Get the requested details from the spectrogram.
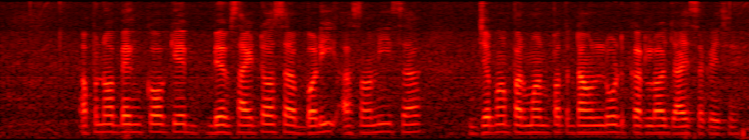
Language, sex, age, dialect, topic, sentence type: Maithili, male, 18-24, Angika, banking, statement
